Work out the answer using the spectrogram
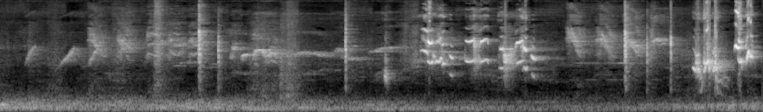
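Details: White-rumped shama (murai batu) in gacor, nonstop-singing style, used as a pancingan lure to make other shamas sing: varied clear whistled phrases and quick chirps, then louder bursts of rich, metallic and scratchy notes in the second half, over a steady low rumble.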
